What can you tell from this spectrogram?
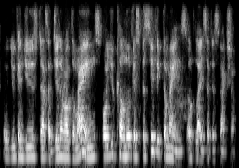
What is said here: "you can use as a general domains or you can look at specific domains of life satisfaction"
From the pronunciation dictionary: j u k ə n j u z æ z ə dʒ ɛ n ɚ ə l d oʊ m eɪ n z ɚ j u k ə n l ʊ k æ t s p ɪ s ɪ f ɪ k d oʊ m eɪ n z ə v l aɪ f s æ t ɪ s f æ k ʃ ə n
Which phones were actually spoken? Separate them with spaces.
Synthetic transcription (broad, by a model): j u k ə n j u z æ s ə dʒ ɛ n ɚ ə l d oʊ m eɪ n z ɚ j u k ə n l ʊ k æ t s p ɪ s ɪ f ɪ k d oʊ m eɪ n z ə v l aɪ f s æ t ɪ s f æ k ʃ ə n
